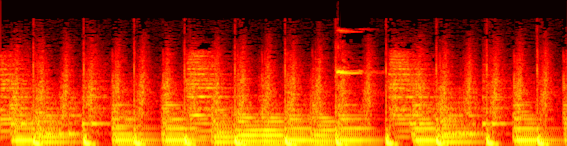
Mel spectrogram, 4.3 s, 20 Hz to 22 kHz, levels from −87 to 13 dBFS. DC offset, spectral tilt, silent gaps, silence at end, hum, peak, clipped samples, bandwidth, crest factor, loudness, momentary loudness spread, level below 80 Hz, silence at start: under 0.1%; -6.5 dB/octave; none; 0 s; none; 0 dBFS; under 0.1%; 11 kHz; 12 dB; -13 LUFS; 3 LU; -20 dBFS; 0 s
